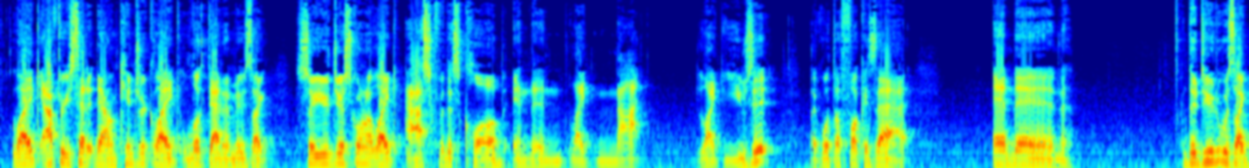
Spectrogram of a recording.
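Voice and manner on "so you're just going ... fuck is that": usual speaking voice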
